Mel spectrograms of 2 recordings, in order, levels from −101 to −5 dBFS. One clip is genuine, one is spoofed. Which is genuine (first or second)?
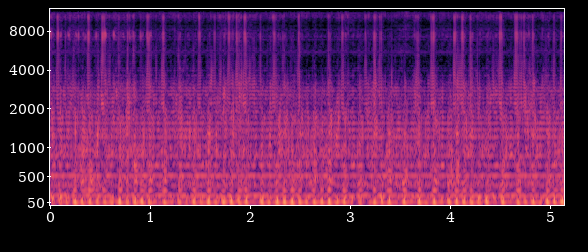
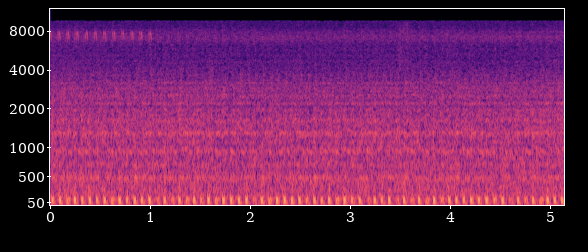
second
